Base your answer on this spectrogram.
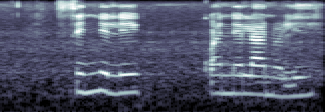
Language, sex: Tswana, female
